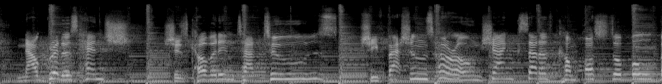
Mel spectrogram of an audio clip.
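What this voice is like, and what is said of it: Usual voice. Nothing is said of it.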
